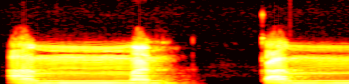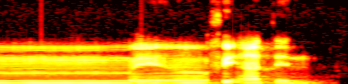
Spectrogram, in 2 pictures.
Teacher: Idgham mimi ialah apabila mim sukun bertemu dengan mim. Maka cara membacanya adalah seperti menyuarakan mim rangkap atau ditasydidkan dan wajib dibaca dengung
